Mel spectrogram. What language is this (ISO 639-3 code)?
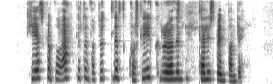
isl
